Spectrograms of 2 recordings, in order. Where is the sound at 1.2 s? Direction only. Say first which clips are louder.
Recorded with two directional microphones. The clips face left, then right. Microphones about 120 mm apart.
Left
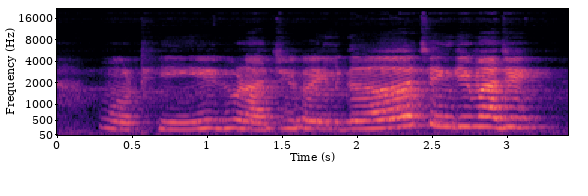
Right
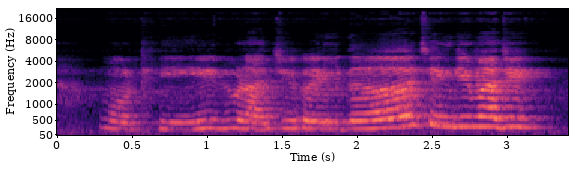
Right 3 dB; 20° right (ahead or behind).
